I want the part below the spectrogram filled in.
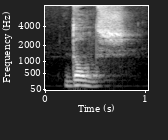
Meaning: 1. down, small bird feathers used as insulation material in covers and sleeping bags 2. a bed cover (e.g. a duvet) filled with down 3. a piece of down or fluff
- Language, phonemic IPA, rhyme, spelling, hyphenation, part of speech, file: Dutch, /dɔns/, -ɔns, dons, dons, noun, Nl-dons.ogg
